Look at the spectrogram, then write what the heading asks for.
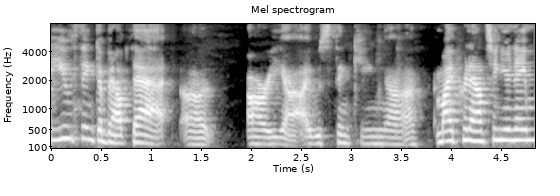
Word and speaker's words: Aria: so what do you think about that uh Arya I was thinking uh am I pronouncing your name right I want to make sure I pronounce yeah Arya AR um what what are your thoughts on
